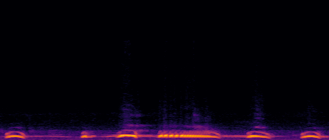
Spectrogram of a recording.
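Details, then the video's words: Decoy spotted dove calling to draw in and provoke rival wild males; arched mellow coos alternate with a long, rapidly pulsed, quavering coo, then two more clipped coos. "Tiếng chim cu gáy mồi gáy gọi bổi/ tiếng chim cu gáy thúc đấu giọng hay"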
